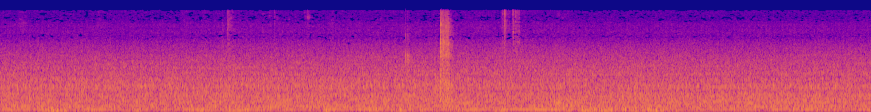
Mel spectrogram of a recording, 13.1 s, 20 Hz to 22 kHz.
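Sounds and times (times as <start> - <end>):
steady low fan hum: 0.0 - 13.0
coin clicking on tiled floor: 6.6 - 6.8.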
